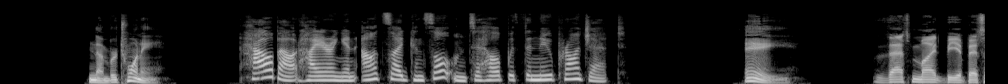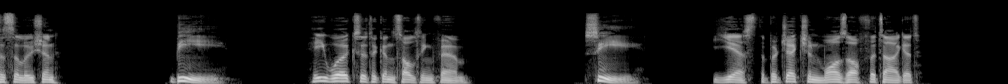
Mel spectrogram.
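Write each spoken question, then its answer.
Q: How about hiring an outside consultant to help with the new project?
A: A: That might be a better solution.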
